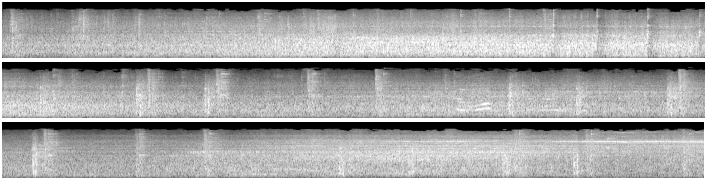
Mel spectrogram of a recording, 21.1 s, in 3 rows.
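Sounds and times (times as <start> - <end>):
wheels clicking over rail joints: 0.0 - 13.0, 13.6 - 14.8
train coaches rumbling past: 0.0 - 21.0.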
